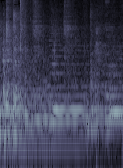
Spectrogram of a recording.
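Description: Acoustic guitar and electronic keyboard playing the instrumental opening of a pop ballad, with held keyboard notes, and a few light taps at the start.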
